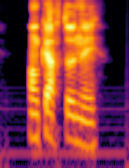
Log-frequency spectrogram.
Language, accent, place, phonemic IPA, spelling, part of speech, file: French, France, Lyon, /ɑ̃.kaʁ.tɔ.ne/, encartonner, verb, LL-Q150 (fra)-encartonner.wav
- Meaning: to put into cartons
